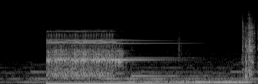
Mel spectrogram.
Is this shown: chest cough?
no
